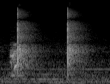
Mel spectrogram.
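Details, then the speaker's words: Biotronix focused shockwave therapy applicator on the operator's own hand, intensity being raised step by step from minimum (around levels 2–3), frequency 120: two sharp snapping cracks about half a second apart; sound changes with intensity. "Three आप देख सकते हैं change sound में भी और मेरे को feel में भी आ [प्रशंसा] रहा है।"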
